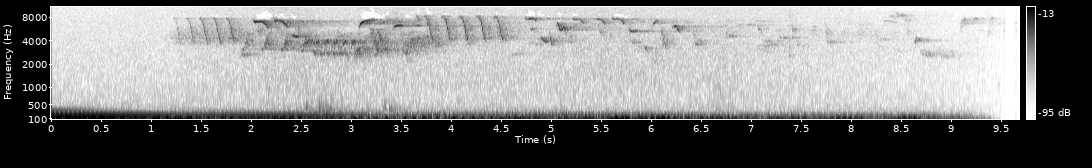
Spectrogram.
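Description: Woodland birds singing, with quick repeated trills and chirps, over a faint low drone as the last cello note dies away at the start. The sound cuts off suddenly near the end.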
